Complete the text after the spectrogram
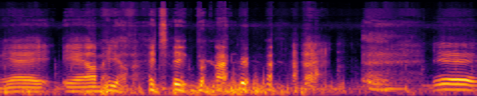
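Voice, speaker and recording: Very slow speech in an Australian accent, with noticeable background noise. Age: 50s. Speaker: vlogger. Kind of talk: casual live stream talk. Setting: outdoors. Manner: rambling, casual.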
